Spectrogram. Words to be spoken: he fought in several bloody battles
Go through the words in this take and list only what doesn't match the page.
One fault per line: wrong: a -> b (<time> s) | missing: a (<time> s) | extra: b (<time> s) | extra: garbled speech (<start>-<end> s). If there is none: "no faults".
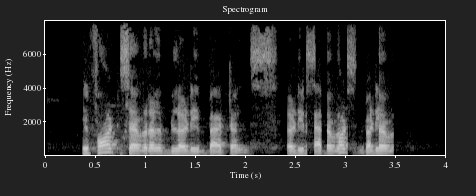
missing: in (0.8 s)
extra: garbled speech (2.4-3.5 s)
